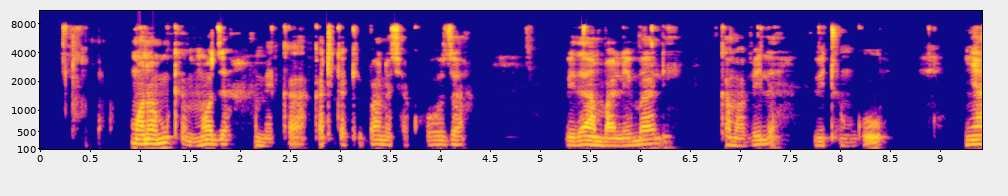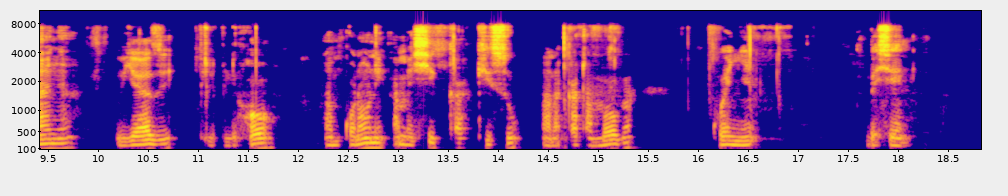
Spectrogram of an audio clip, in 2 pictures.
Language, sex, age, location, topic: Swahili, male, 25-35, Kisii, finance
